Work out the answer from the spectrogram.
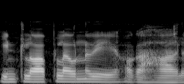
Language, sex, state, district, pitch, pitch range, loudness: Telugu, male, Andhra Pradesh, Manyam, 120 Hz, 110-125 Hz, -19 LUFS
